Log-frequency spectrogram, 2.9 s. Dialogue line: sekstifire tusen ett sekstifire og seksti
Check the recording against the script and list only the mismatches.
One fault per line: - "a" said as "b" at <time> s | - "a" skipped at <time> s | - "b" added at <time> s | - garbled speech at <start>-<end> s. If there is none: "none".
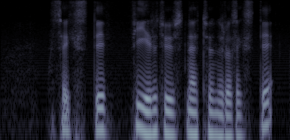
- "sekstifire" said as "hundre" at 2.1 s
